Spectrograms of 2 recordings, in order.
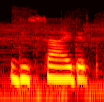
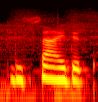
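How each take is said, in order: Both takes have the same delivery.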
